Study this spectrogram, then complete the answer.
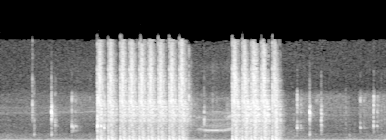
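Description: Automatic gunfire in the video game GTA San Andreas Multiplayer comes as two loud, rapid bursts of machine-gun shots, each lasting about a second, separated by a gap with a few scattered quieter shots before and after.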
